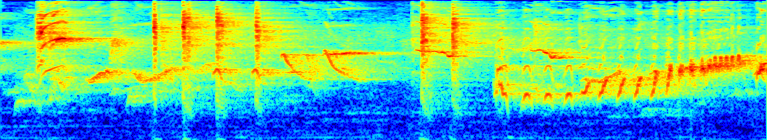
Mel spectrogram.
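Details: White-rumped shama singing, used as a lure to make shamas sing: clear whistled slurs and sharp clicks, a short pause, then a rapid rising series of repeated notes accelerating toward the end.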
